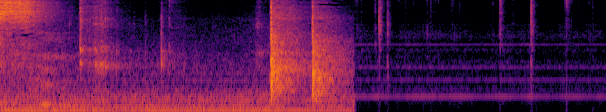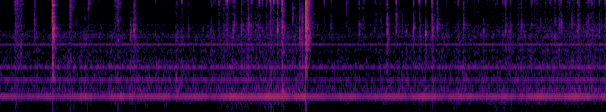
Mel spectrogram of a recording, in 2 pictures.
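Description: Eggs being cracked into a glass mixing bowl: two sharp knocks about one and a half seconds in. Then near silence with only a few faint ticks.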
